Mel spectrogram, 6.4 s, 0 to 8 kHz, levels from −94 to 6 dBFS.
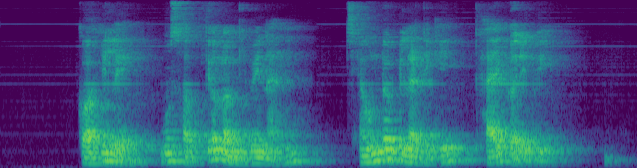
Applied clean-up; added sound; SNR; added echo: neural separator model SepFormer DNS4.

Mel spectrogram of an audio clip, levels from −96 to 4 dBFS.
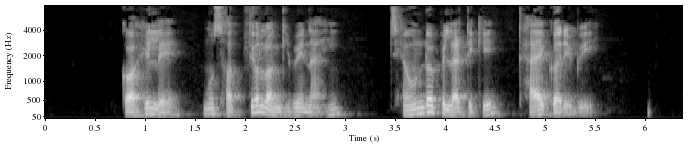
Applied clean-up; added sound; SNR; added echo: none; none; none; none.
